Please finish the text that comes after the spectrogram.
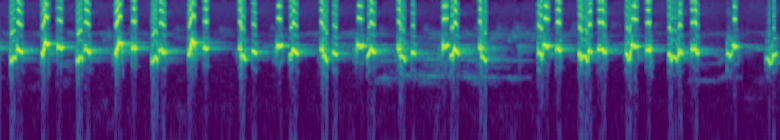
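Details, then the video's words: Sooty-headed bulbul, masteran song in the ropelan goklikan style: a long, rapid run of whistled chirps and clicks, briefly softer in the middle, then again fast and continuous. "MASTERAN TRUCUKAN TERBAIK || ROPELAN GOKLIKAN TOP"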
